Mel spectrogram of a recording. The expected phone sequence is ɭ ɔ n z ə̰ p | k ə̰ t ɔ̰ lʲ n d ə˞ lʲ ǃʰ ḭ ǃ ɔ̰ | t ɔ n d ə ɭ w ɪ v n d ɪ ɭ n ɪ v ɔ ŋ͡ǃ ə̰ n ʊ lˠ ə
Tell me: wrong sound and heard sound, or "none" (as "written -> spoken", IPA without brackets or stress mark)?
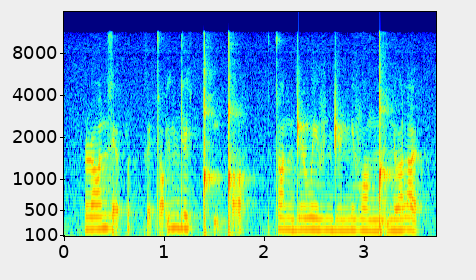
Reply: none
